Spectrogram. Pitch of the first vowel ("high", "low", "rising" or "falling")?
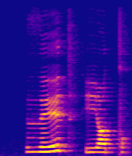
rising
